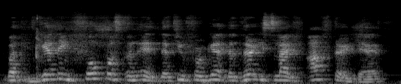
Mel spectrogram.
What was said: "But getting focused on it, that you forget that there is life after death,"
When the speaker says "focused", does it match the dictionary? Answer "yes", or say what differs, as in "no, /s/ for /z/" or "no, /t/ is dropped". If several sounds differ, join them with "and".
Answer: yes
